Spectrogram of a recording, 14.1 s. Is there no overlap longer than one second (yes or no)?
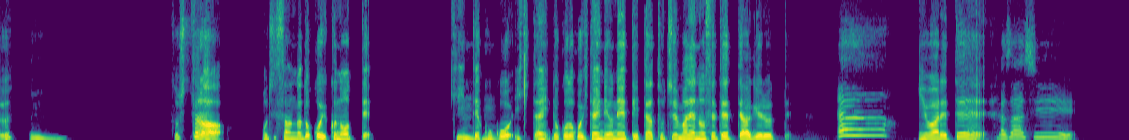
yes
